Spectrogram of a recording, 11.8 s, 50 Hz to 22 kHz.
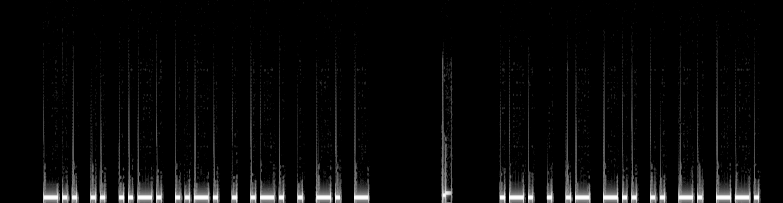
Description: Morse code, heard as a keyed tone, about 17 wpm, 700 Hz. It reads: DIFFERENT READING
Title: Sentences from Top 600 Words - New Word Drill - 17wpm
